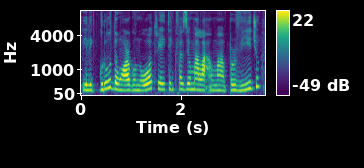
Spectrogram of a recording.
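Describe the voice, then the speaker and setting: A woman pastor sharing a personal testimony as a guest in an interview, telling it vividly and acting out what others said in a softer voice. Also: medium pitch, steady tone, fast talker. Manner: vivid storyteller, acts out others' words softly.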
